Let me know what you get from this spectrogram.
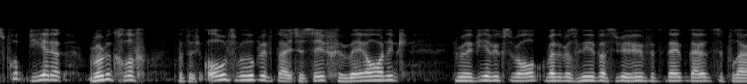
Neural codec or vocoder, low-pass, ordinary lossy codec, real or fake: autoencoder, 44.1 kHz, a latent of 192 numbers a frame, MeloTTS; 5.4 kHz; MP3, 48 kbps; fake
